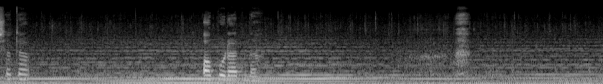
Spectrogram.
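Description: Steady rain under a low, sustained film-score drone, with a few spoken words about two seconds in.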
